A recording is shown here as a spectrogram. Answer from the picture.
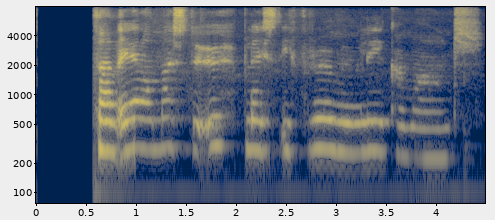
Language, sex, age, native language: Icelandic, female, 11, Icelandic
